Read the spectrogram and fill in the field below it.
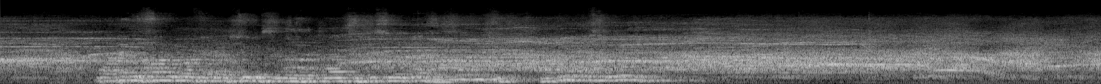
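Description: An electric guitar plays on stage close by.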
